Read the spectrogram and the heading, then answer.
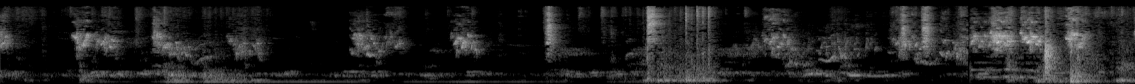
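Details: Lovebirds calling in separate sharp, buzzy chirps with short pauses, becoming busier and more overlapping toward the end, over a faint low hum.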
